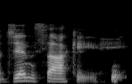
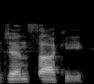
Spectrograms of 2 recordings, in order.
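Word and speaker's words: Psaki: are pretty happy about her yeah it's a jinsaki that's her last name jensaki and you know liberals really love her because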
